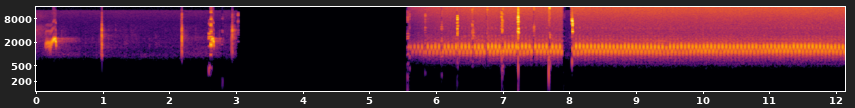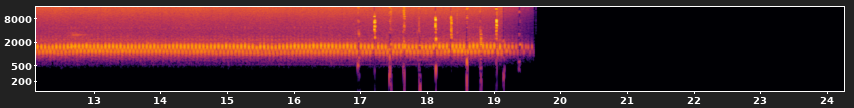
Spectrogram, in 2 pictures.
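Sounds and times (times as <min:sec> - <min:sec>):
European nightjar churring: 0:05.6 - 0:19.6.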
